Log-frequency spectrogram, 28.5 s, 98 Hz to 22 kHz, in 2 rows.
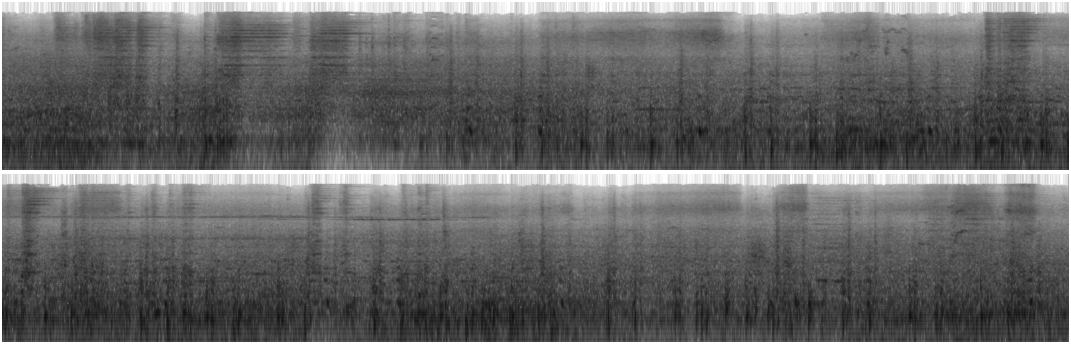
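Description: A First Great Western HST (InterCity 125) passing close by on a curve, its Mark 3 coaches rolling past with repeated clacks from the wheels over the rail joints. A thin high wheel squeal comes in about halfway through.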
